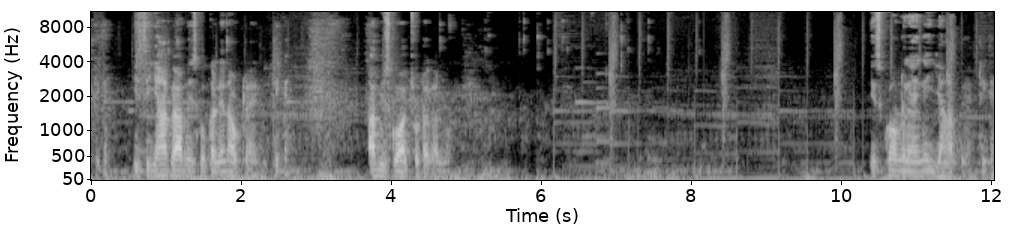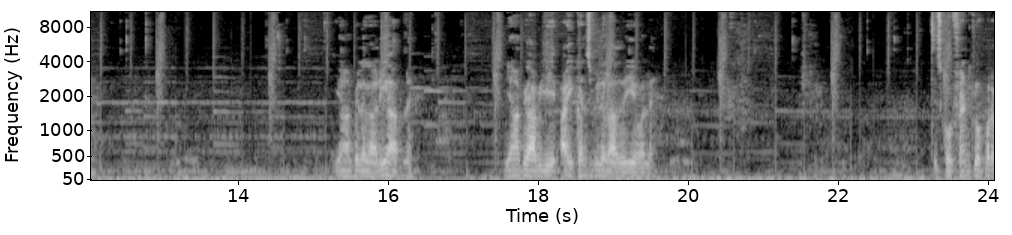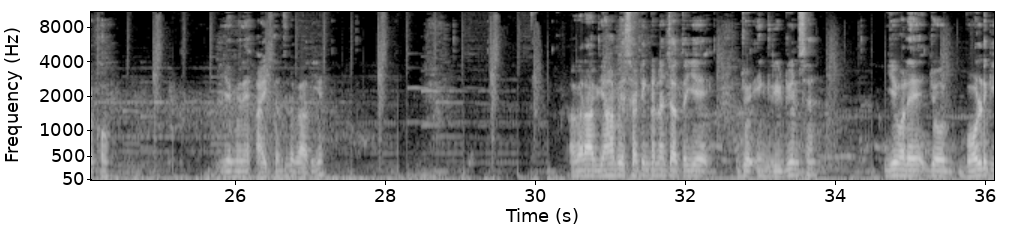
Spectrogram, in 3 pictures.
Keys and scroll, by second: 4.9-7.0 typing, 13.3 super+-, 13.5 super+-, 14.4-16.2 typing, 17.0 super+-, 17.1 super+-, 20.6-22.2 typing, 23.2 shift+super+], 24.2 super+g, 30.0-31.2 typing, 34.7 super+3.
